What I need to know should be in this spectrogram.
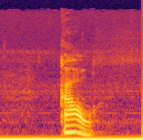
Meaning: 1. cold (low temperature) 2. cold (illness)
- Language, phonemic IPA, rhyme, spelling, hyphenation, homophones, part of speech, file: Dutch, /kɑu̯/, -ɑu̯, kou, kou, kauw / kouw, noun, Nl-kou.ogg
